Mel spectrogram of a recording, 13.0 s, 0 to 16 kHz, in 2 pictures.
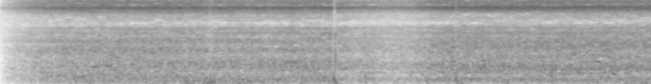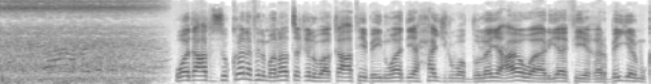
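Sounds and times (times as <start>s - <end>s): floodwater rushing: 0.0s - 8.2s
faint voices of bystanders: 0.2s - 8.2s.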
